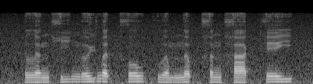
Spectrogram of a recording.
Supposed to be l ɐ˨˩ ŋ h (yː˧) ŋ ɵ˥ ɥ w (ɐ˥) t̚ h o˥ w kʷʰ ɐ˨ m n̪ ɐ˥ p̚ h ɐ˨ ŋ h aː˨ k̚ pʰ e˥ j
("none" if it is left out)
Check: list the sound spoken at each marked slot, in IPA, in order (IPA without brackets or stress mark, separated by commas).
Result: iː˧, ɐ˧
